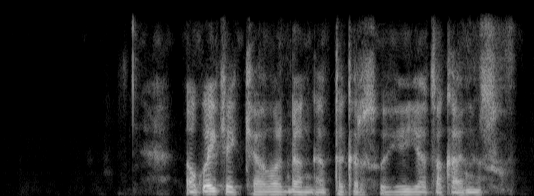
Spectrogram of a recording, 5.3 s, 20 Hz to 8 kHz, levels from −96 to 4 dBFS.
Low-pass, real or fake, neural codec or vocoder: 7.2 kHz; fake; codec, 16 kHz, 4 kbps, FreqCodec, smaller model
